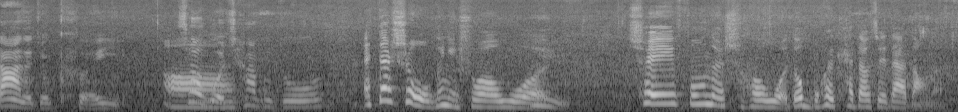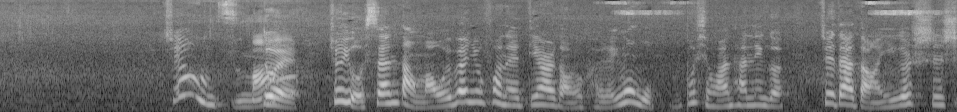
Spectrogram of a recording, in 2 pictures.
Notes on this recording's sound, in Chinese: 这期节目我们本来想边走边录的，但是奈何我们设备太差，马路上也有噪音，只好站在一个防范区小区门口给大家录节目了～剪辑的时候，特别没有把背景音消掉，让大家感受下上海下雨天吧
